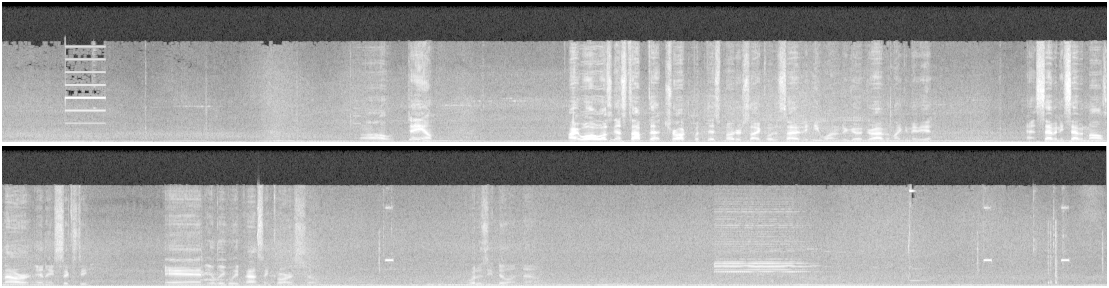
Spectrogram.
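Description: A car engine hums and revs steadily while driving at speed.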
